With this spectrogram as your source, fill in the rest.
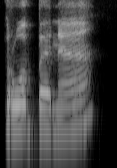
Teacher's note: رو کو موٹا پڑھنا ہے، نا پہ مد کرنی ہے،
